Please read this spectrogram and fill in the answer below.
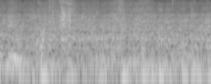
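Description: Bath tap running, water pouring steadily into a filling bathtub.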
